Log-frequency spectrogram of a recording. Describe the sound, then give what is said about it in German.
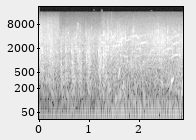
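A boat coming ashore and being tied up at dusk in fog: steady splashing and lapping water with scattered knocks and scrapes, fairly loud and continuous, with no voices. “Sie legten an, verteuten das Boot und gingen zum Lagerfeuer hinüber, wo sich die anderen versammelt hatten.”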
